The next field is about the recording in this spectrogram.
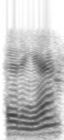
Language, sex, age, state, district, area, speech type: Tamil, male, 60+, Tamil Nadu, Dharmapuri, rural, conversation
